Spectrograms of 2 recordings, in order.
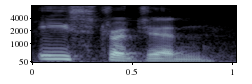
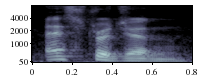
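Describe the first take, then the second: First: It is said with a British accent. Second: It is said with an American accent.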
